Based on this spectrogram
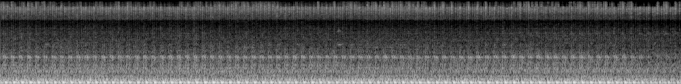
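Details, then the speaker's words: Belarus 250 tractor, 2-cylinder air-cooled diesel, sat for years, running again; during PTO and three-point test, steady even clatter at constant speed, no misses or knocks; normal running after repair. "all right we got it back running I am tickled I'm tickled for the guy"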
